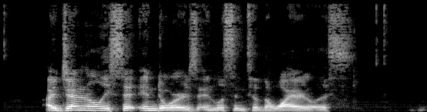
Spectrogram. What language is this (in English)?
English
